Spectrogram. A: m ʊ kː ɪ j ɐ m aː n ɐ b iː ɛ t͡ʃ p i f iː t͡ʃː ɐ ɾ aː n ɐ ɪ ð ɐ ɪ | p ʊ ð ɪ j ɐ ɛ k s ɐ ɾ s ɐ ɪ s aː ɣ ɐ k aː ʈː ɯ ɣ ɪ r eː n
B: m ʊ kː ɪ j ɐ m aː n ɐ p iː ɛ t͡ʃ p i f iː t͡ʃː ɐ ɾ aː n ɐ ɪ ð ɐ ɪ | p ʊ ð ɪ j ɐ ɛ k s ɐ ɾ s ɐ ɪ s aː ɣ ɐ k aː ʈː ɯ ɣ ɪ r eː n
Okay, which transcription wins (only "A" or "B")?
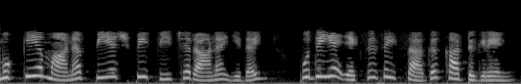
B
